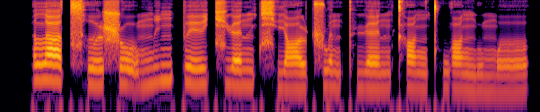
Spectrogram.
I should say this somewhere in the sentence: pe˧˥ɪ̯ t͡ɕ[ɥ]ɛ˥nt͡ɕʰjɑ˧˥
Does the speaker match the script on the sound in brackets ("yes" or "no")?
yes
